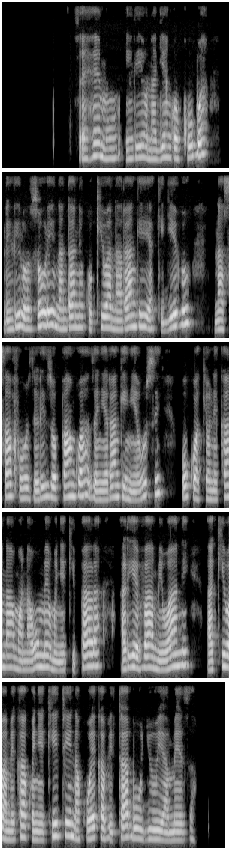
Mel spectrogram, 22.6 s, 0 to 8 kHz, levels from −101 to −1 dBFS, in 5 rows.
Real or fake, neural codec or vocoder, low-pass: real; none; 7.2 kHz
